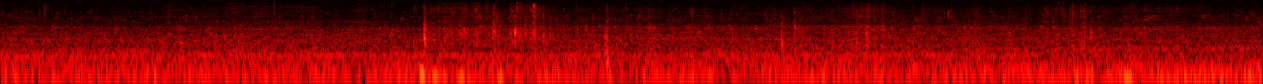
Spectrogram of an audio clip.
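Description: Water trickling steadily into a garden pond, with a few small clicks about two seconds in.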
